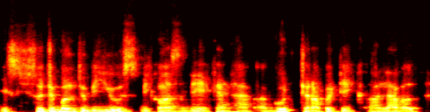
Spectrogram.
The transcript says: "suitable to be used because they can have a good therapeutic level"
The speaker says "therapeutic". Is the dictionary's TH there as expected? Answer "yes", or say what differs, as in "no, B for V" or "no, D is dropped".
no, T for TH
